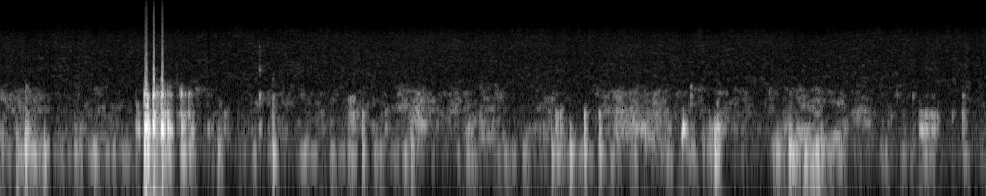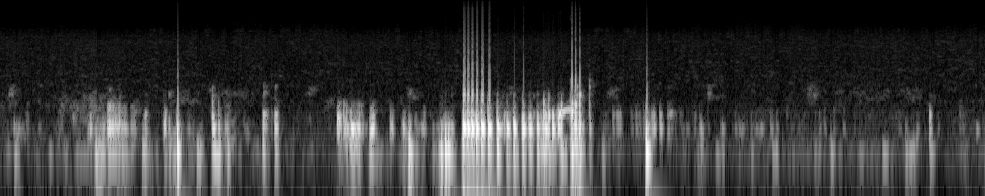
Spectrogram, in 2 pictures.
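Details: Fit adult male, stethoscope on the abdomen during digestion after a meal of pastry, chicken, curry, bread, milk, eggs and pasta: irregular gurgles and bubbling squeaks with a few louder bursts; ordinary bowel sounds.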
